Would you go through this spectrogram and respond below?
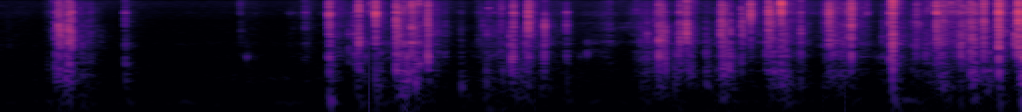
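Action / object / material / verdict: shake / plastic bag of plastic bricks / plastic / none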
